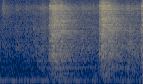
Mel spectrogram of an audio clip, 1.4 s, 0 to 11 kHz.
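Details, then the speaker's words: Fiskars Momentum 18-inch reel mower, reel freshly adjusted close to bed knife to cut paper: three sharp light ticks about two per second with reel rotation, one blade bent or longer catching the bed knife. "the only noise you're hearing right now keep in mind is that one blade on that reel that is making contact at that bad knife"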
